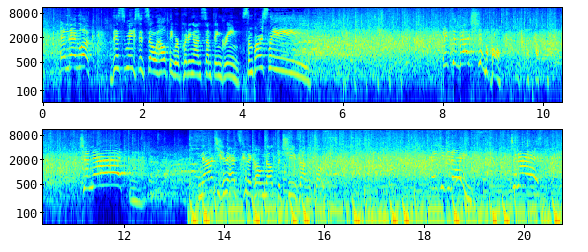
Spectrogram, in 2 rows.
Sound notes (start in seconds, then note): 5.0 audience laughs and applauds; 13.2 upbeat music; 15.0 audience applauds; 16.0 upbeat music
